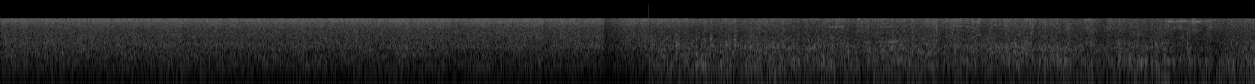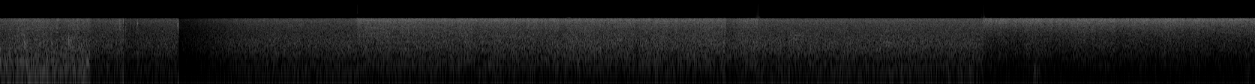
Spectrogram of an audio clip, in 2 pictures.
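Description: Passenger train running past on the rails, louder for several seconds about a quarter of the way in, set against a steady rushing noise. Near the end the sound cuts to the rush of a waterfall.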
